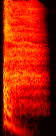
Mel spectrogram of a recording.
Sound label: Grunt Slow; Realm Royale; Hunter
